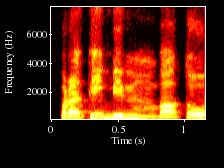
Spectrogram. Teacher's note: ആ വിസർഗം ഓകാരായിട്ട് പ്രതിബിംബത്തോ എന്നാവും. അവിടെ പ്ര എന്നുള്ളത് ഉറപ്പിച്ച് ചൊല്ലണം.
